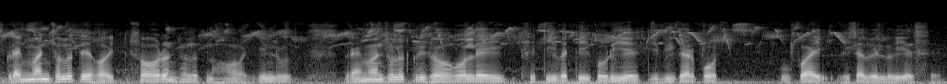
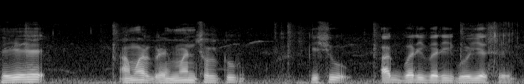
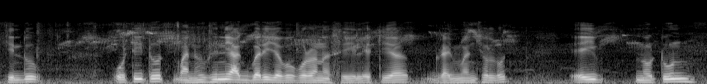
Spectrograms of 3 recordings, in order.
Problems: constant background noise, background conversations at intervals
